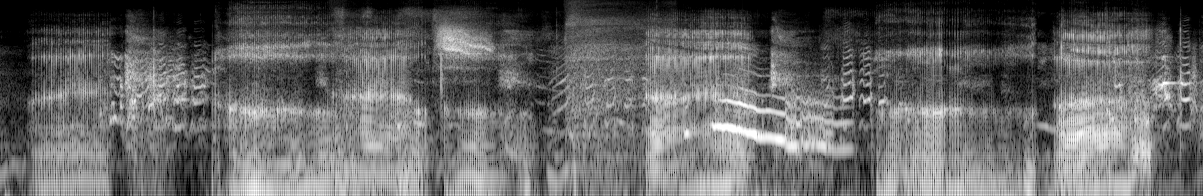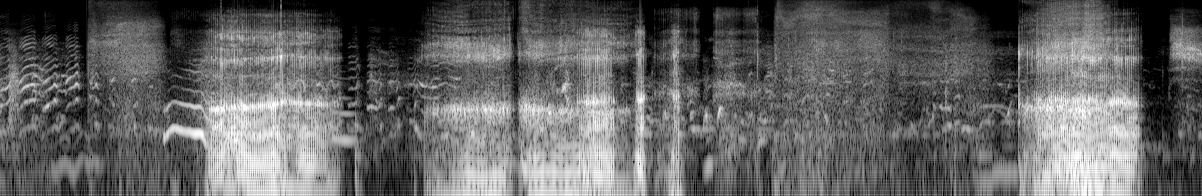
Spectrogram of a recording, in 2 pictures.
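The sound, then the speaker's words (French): Snoring imitated by voices: a loud, rough solo snore stands out over lighter, punctuated snores in the background, with many irregular, rasping breaths overlapping throughout. “redonne-nous un ronflement s'il te plaît. Ils sont tellement beaux. Fais-nous un solo s'il te plaît. Tu es accompagnée derrière par des ronflements légers mais ponctués.”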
